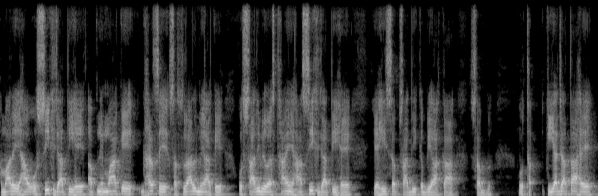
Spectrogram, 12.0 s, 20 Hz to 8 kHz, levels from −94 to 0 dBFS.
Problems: constant background noise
